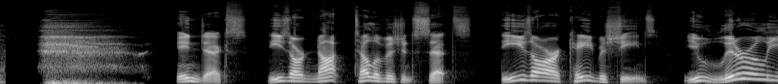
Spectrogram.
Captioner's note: sighs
